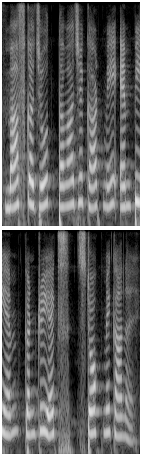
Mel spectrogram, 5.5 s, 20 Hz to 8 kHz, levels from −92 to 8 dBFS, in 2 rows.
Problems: constant background noise, echo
